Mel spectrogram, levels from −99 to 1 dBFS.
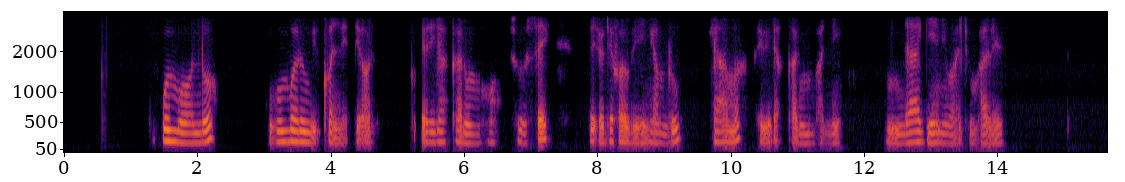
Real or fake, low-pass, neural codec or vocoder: fake; 3.6 kHz; codec, 16 kHz, 0.8 kbps, ZipCodec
